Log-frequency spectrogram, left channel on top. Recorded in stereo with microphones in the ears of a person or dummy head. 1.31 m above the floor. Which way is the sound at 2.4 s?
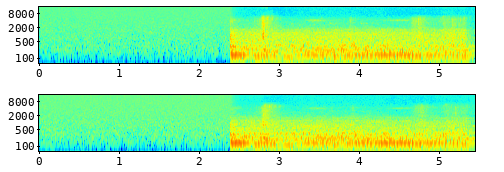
40° left (ahead or behind).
